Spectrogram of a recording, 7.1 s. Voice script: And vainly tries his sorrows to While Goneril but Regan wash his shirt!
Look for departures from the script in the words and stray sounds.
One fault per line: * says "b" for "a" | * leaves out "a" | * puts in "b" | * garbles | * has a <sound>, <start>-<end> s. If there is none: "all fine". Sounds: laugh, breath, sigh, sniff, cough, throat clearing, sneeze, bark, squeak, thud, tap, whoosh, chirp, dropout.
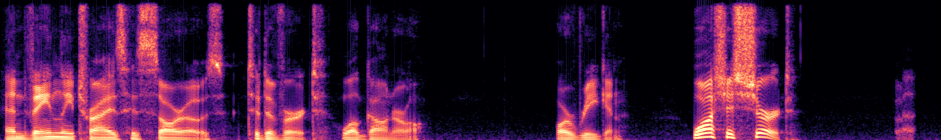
* puts in "divert"
* says "or" for "but"
* has a laugh, 6.7-6.9 s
